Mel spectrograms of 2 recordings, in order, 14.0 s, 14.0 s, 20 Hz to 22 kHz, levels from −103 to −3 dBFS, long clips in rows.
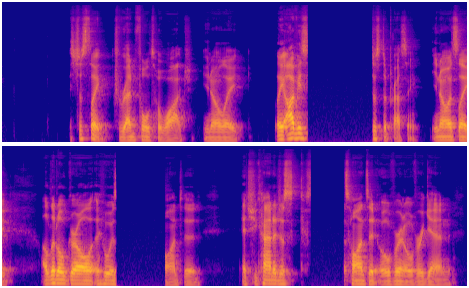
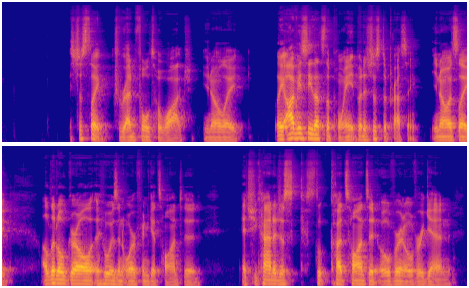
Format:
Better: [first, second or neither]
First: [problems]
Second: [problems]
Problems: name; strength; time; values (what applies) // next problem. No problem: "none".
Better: second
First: audio cutting out; at 4.5 s for 1 s, at 8.5 s for 0.5 s and at 12 s for 0.5 s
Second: none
